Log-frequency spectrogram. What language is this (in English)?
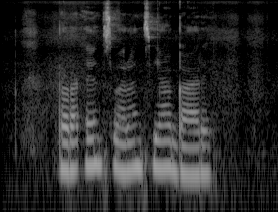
Kikuyu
